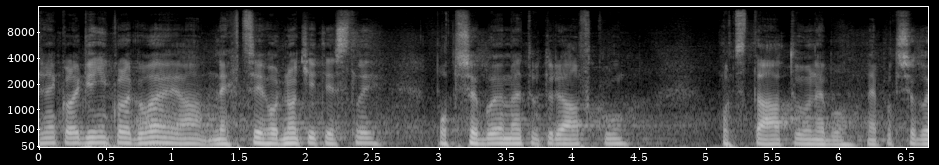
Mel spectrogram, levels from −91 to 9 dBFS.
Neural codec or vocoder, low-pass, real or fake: codec, 44.1 kHz, 7.8 kbps, Pupu-Codec; 14.4 kHz; fake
